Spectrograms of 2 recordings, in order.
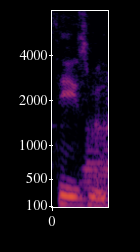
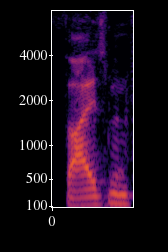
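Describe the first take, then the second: First: The first syllable does not rhyme with Heisman. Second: The first syllable rhymes with Heisman. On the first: This is the family's original pronunciation. "not Thiesman for the Heisman" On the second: The name was changed to match the trophy. "Theismann for the Heisman"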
